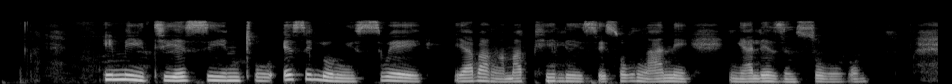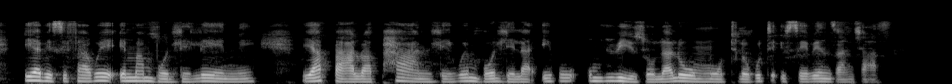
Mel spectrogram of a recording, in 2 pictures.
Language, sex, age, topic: North Ndebele, male, 25-35, health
